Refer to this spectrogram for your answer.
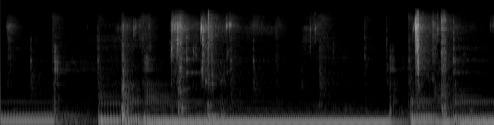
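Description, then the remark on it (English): Quiet sipping of wild cherry sparkling water, with a short slurp and faint crackling bubbles over a steady low hum. No one speaks. “Wild Cherry Sparkling Water. Telling you, sparkling water is delicious.”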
